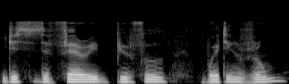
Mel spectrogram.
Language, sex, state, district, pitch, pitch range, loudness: English, male, Arunachal Pradesh, Lower Dibang Valley, 110 Hz, 105-115 Hz, -18 LUFS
